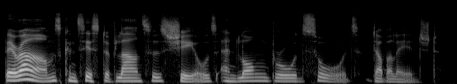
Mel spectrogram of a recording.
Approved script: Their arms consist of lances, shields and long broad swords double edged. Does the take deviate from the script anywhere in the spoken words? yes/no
no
